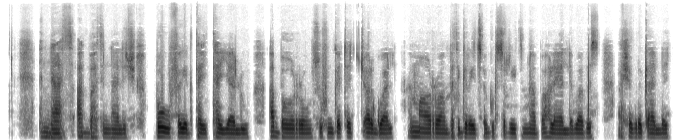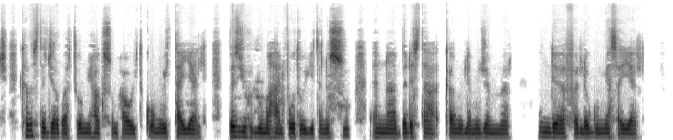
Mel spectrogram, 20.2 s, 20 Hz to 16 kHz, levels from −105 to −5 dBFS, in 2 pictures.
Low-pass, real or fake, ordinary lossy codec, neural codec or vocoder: 14.4 kHz; real; AAC, 48 kbps; none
